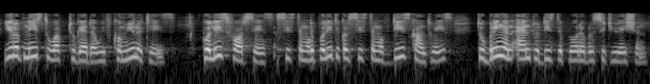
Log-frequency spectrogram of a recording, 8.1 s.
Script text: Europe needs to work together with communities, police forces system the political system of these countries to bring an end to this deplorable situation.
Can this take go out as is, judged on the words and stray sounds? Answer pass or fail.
pass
